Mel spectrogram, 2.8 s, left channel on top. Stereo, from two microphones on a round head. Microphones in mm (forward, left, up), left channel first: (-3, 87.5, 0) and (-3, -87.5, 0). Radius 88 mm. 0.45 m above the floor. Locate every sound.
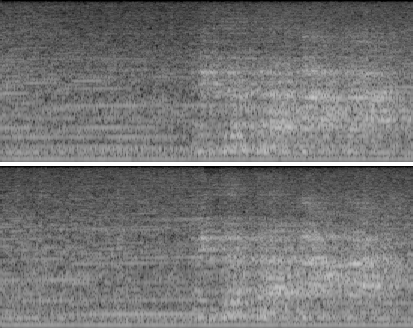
1.3 s laughter: 15° right (ahead or behind), 6 m; by 2.6 s 5° right (ahead or behind), 6 m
